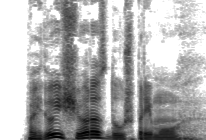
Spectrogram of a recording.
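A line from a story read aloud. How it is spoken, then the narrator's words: Sighed. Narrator (Russian): вздохнул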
